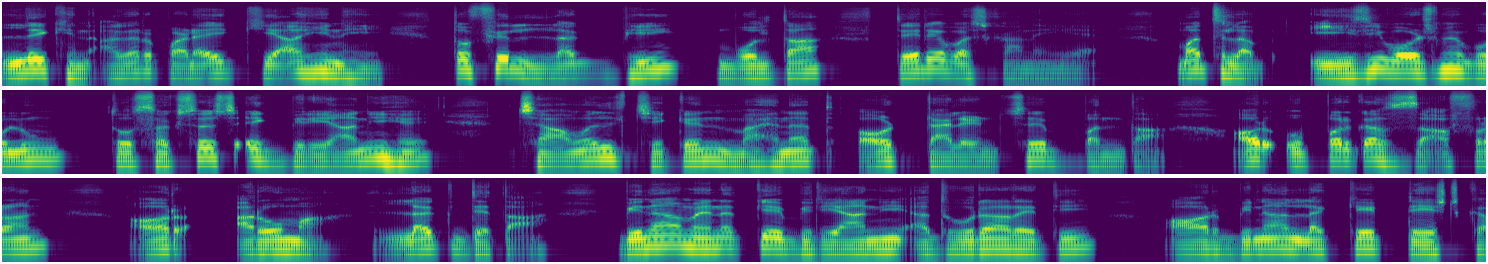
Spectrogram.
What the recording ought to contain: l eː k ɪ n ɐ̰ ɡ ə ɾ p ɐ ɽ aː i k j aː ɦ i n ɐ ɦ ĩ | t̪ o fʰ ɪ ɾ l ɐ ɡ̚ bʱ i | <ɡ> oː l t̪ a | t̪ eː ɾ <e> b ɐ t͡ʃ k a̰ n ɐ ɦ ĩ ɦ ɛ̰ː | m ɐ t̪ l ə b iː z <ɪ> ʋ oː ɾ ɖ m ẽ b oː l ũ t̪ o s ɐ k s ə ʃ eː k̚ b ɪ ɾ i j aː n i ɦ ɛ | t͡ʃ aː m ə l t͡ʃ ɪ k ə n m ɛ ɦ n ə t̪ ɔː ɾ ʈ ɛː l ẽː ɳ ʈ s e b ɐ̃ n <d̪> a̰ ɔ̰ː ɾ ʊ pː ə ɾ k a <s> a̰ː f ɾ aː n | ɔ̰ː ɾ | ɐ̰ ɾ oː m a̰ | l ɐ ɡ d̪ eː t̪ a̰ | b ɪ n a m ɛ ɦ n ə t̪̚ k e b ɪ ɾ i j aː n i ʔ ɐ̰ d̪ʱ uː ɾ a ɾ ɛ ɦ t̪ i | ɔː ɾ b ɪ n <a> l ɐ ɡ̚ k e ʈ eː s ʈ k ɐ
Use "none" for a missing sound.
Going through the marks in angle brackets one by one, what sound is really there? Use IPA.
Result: b, e, i, t̪, z, a

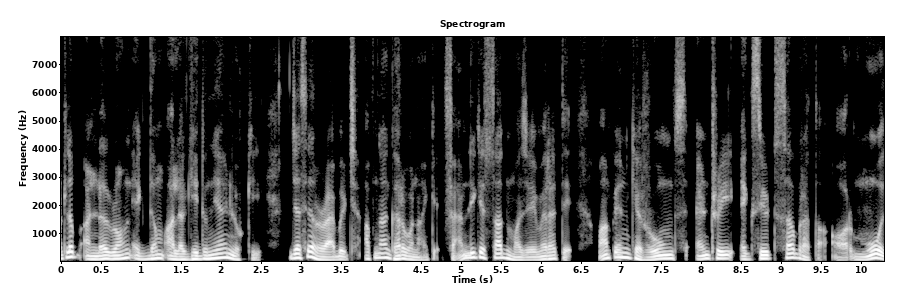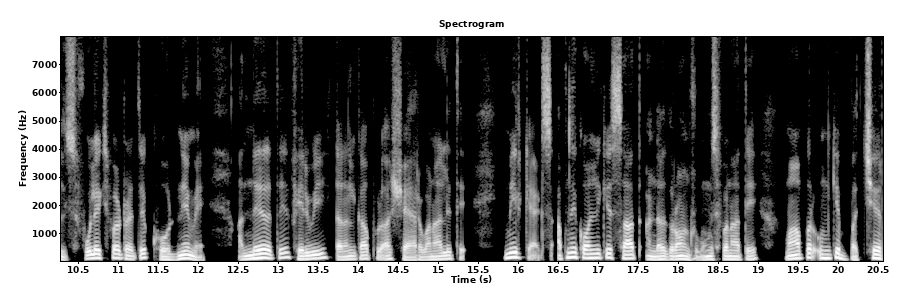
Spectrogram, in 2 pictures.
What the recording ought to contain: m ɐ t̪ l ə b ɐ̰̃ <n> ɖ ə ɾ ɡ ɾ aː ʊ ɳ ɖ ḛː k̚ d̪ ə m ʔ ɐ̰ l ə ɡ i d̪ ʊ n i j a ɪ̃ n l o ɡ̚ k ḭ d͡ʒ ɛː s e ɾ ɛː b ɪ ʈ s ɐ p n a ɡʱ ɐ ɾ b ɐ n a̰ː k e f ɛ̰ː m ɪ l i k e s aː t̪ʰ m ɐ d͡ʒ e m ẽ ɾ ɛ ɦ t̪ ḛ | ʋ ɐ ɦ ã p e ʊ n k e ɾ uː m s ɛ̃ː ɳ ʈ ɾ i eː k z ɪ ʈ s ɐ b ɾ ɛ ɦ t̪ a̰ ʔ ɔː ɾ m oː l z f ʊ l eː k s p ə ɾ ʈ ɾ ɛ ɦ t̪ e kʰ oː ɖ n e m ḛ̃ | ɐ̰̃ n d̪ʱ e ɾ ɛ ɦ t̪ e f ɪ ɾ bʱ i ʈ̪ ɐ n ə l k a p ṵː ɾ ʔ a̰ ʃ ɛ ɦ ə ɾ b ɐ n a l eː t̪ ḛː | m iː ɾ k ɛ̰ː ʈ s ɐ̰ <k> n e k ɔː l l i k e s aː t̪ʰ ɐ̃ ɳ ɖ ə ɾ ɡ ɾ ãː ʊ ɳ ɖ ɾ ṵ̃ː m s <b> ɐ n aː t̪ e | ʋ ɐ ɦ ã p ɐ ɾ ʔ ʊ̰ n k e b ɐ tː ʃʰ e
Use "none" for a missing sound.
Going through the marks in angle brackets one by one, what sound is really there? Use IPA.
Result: ɳ, p, b

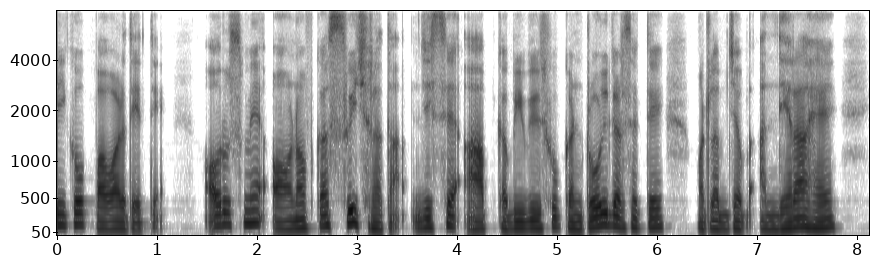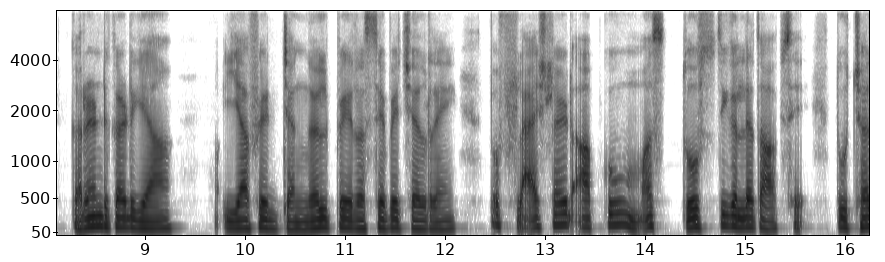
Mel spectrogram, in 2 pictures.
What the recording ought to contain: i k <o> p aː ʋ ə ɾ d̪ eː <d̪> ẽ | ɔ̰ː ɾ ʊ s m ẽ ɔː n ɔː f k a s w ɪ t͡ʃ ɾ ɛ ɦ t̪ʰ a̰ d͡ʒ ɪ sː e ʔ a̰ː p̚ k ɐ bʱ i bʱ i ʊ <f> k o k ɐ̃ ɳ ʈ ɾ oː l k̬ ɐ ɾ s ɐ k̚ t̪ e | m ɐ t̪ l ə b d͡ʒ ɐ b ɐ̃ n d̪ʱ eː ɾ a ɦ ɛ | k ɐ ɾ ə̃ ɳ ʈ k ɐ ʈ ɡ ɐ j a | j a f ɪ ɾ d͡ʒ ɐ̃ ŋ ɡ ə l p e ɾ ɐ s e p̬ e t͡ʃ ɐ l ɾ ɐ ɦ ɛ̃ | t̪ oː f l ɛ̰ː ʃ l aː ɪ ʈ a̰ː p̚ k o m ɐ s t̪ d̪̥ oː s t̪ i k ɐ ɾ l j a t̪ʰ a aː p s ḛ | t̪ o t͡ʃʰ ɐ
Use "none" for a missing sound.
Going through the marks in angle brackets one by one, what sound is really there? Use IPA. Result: o, t̪, s

